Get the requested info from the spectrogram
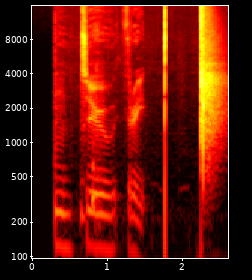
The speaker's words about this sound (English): One, two, three. Cool. That's our daily kind of like clapping for frontline workers. We've kind of stopped the pots and pans. Great. We do one clap and that's it.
